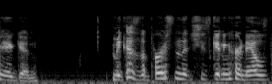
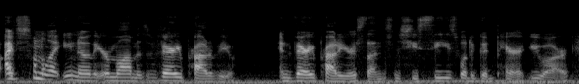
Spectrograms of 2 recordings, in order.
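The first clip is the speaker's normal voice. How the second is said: lower, softer, tender retelling; gentle reassurance; 6 semitones lower, 6 dB quieter than usual. Retold or imitated. Psychic passing on a mother's pride, gently reassuring. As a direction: let it settle down softly and sincerely.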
